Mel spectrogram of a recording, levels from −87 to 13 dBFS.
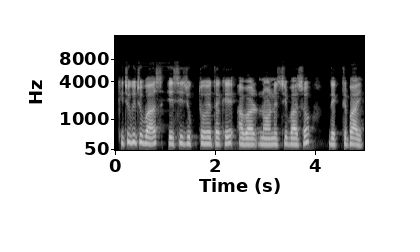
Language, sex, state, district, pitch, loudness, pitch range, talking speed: Bengali, male, West Bengal, North 24 Parganas, 165 Hz, -17 LUFS, 155-175 Hz, 170 wpm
